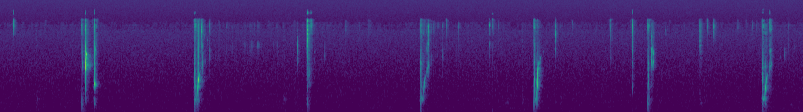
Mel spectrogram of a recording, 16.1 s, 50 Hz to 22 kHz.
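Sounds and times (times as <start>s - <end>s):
water drops plopping: 1.6s - 2.0s, 15.2s - 15.5s
tiny faint ticks: 12.2s - 14.4s.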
